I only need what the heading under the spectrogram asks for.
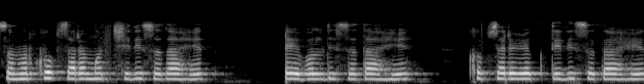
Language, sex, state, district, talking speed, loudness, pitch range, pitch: Marathi, female, Maharashtra, Dhule, 130 wpm, -17 LUFS, 245-260 Hz, 255 Hz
